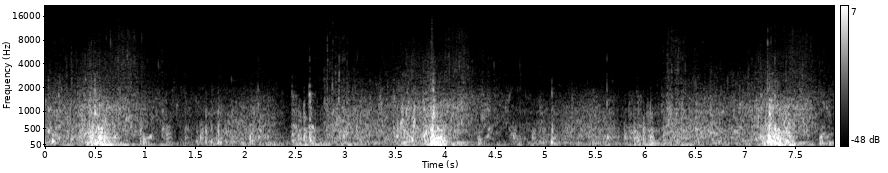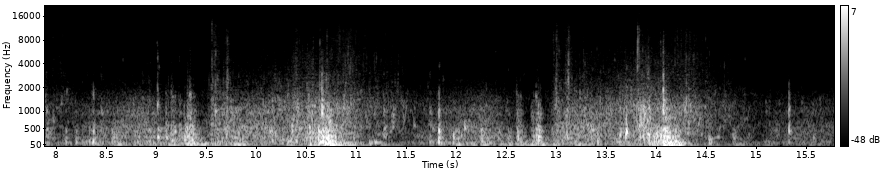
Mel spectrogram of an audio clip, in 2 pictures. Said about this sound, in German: Das waren Rudergeräusche.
